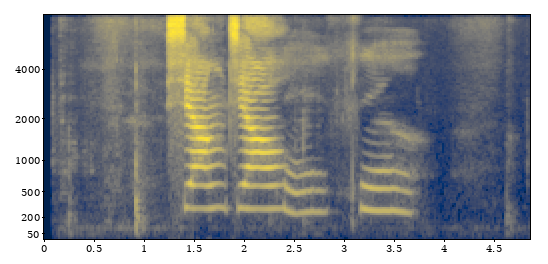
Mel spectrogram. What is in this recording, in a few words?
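"xiang1jiao1", Mandarin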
